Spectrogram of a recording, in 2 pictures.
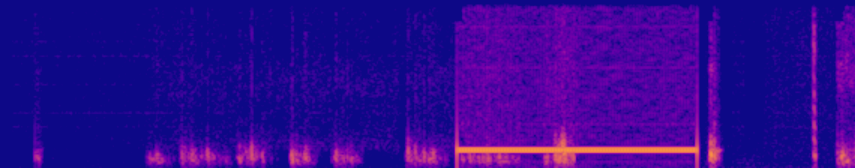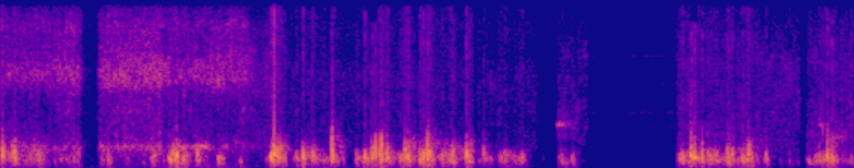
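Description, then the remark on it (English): A steady, loud telephone dial tone drones for about two seconds after a caller's phone hung up during a live radio call, cutting in between stretches of muffled, clipped phone-line chatter and clicks. “Said your phone hung up.”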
